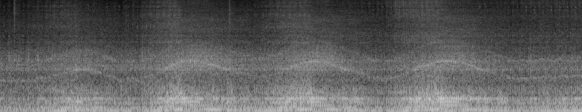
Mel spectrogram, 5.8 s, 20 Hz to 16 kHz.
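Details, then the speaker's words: 1993 Honda CBR900RR first start after fuel-system troubleshooting, choke off: a four-cylinder that runs evenly, with light throttle blips rising and falling cleanly and no knocks. Smooth, normal idle. "but it runs so that's that's a huge sign and it's a smooth idle"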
